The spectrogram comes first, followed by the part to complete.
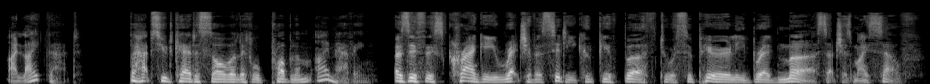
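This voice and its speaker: Pompous high elf official, swooping delivery. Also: male voice, slightly rough, no room sound, clean studio sound. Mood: smug, condescending. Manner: pompous, condescending, precise. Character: haughty male high elf official, supremacist and sneering. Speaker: video game character. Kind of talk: scripted fantasy game dialogue.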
